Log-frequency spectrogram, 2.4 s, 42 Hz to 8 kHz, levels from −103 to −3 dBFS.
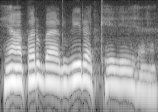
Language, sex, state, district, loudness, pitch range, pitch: Hindi, female, Uttar Pradesh, Saharanpur, -12 LUFS, 150-180 Hz, 165 Hz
